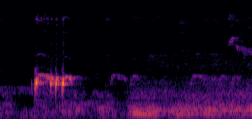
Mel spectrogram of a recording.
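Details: Local zebra dove lure song for making other birds sing: one phrase of a rising coo and three quick rolled notes, followed by low rumbling background noise.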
